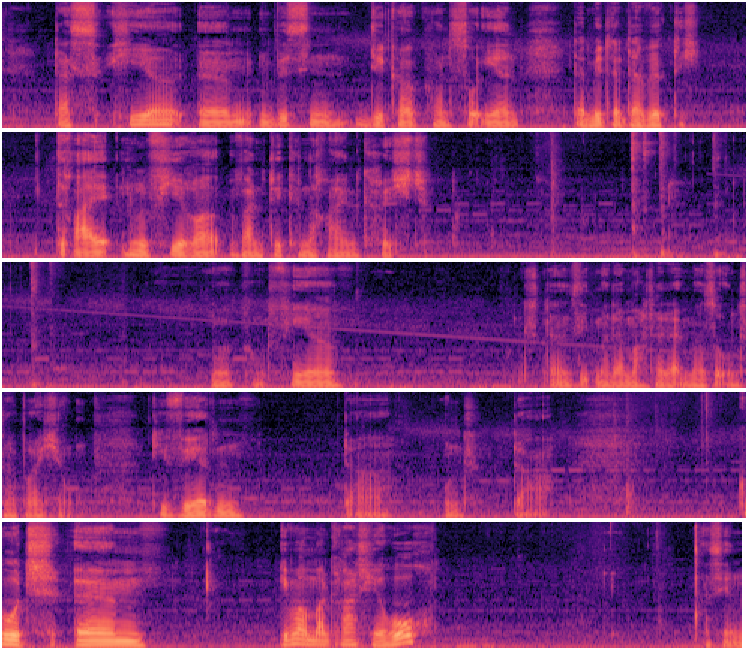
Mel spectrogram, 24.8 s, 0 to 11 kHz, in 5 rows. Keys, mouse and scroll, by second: 8.2 click, 9.1 KP_0, 9.3 KP_Decimal, 9.7 KP_4, 10.1 Tab, 11.8 click, 22.7-23.7 drag, 24.1-24.7 middle drag.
